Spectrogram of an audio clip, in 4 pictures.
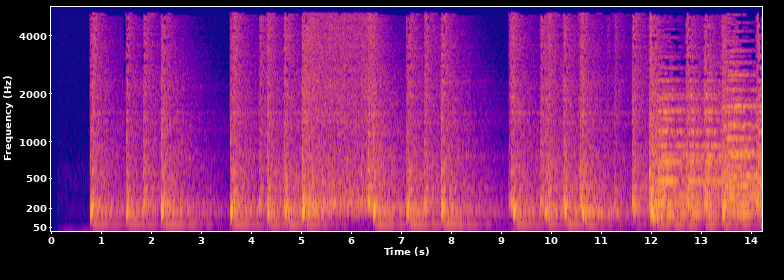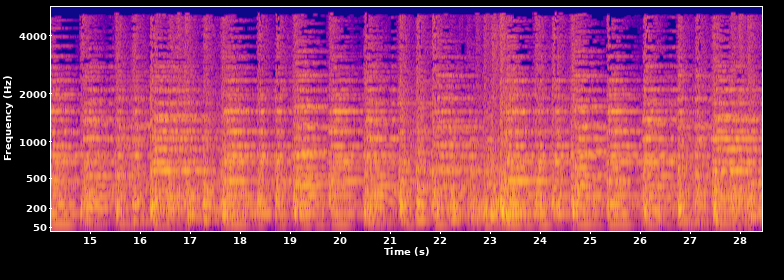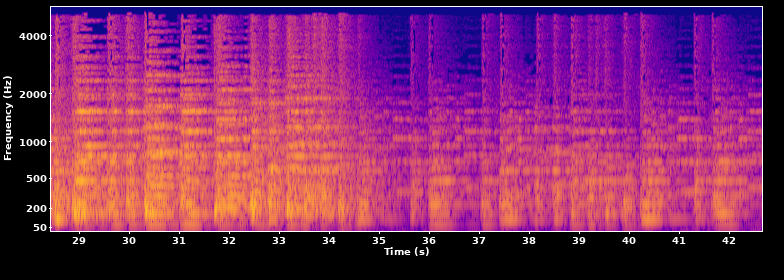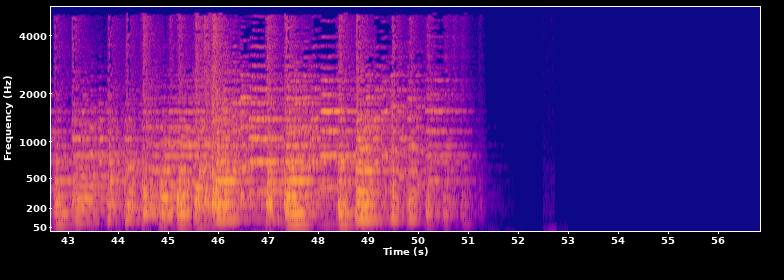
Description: • Une suite facile mais fascinante en trois parties.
